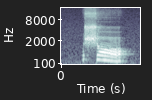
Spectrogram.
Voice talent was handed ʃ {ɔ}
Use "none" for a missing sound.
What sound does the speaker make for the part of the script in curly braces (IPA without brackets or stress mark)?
ɔ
